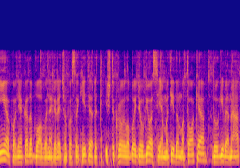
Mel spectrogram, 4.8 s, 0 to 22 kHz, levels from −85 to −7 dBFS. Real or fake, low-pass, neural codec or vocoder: fake; 7.2 kHz; codec, 16 kHz, 4.8 kbps, FACodec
